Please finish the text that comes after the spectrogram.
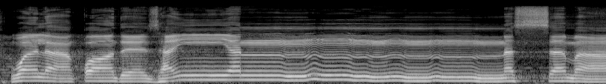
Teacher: হরকতের বামে নুনে বা মিমে তাসদিদ হইলে ওয়াজিব গুন্না করিয়া পড়িতে হয়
